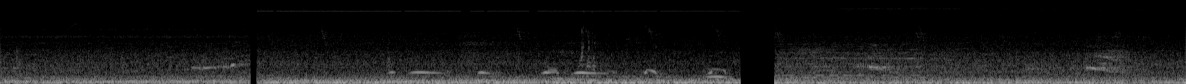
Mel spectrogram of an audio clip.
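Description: Outdoor ambience: a steady low background rumble with short bird calls, a run of brief repeated notes in the middle and a few more near the end. The sound cuts out completely twice, very briefly.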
